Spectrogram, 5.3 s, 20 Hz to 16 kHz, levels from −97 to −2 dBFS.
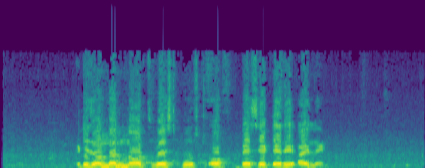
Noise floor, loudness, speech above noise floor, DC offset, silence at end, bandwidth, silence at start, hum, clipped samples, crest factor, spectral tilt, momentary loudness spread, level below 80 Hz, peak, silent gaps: -41 dBFS; -10 LUFS; 32 dB; under 0.1%; 1.3 s; 11 kHz; 0.95 s; none; under 0.1%; 12 dB; -6 dB/octave; 8 LU; -52 dBFS; 0 dBFS; none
